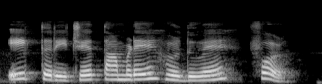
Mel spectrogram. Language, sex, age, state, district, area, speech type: Goan Konkani, female, 30-45, Goa, Salcete, rural, spontaneous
